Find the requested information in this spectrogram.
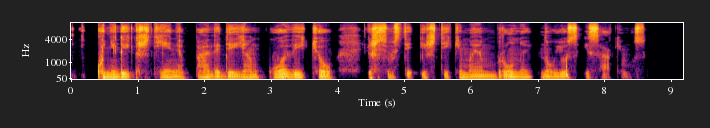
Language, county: Lithuanian, Utena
